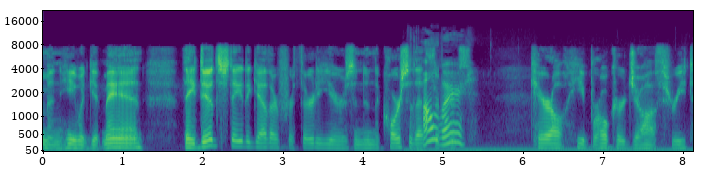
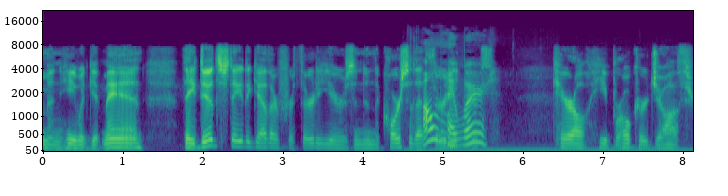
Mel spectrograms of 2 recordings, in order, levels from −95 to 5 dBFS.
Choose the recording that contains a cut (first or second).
first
